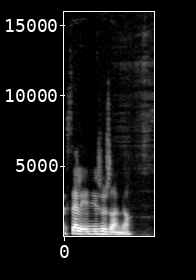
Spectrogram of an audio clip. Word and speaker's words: Szelényi Zsuzsanna: Zsuzsa, Szelényi Zsuzsanna.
